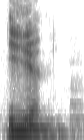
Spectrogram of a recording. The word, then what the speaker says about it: Ian: Ian. Yeah, I-A-N, Ian. – I-A-N, Ian.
